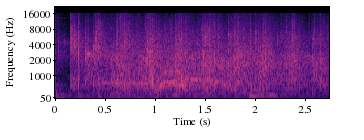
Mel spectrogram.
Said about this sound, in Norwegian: Tusen takk for at dere kom. alle sammen. stor applaus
